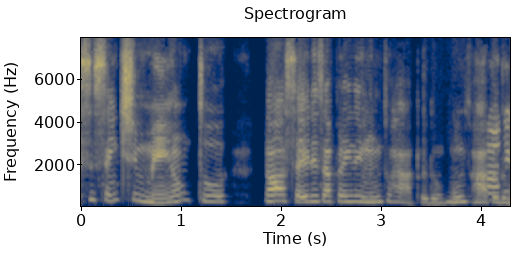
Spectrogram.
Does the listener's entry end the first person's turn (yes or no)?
yes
